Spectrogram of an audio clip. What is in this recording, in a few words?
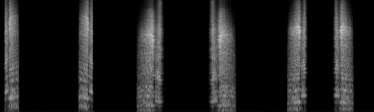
Cyber Talk Assortment, Sci-Fi; Sound Design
